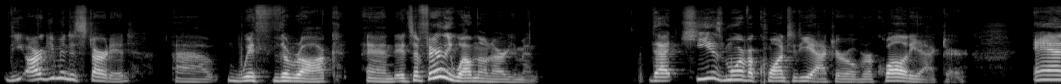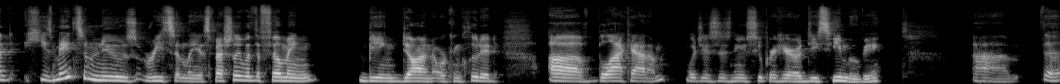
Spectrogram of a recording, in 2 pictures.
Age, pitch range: 30-49, 150-190 Hz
